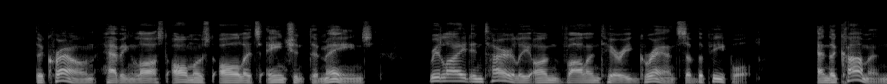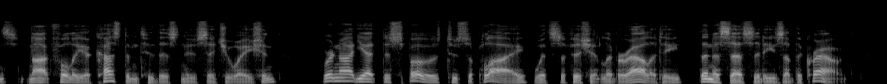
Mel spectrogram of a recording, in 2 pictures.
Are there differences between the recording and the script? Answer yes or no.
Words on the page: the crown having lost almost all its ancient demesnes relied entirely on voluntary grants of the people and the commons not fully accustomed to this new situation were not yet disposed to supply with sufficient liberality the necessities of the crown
no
